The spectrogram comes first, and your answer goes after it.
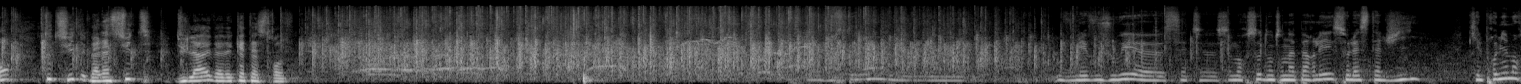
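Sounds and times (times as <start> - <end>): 
speech: 0.0 - 3.2, 10.8 - 15.2
live audience applause: 2.9 - 12.7
whistles: 5.7 - 8.4
faint crowd voices: 7.0 - 12.2.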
